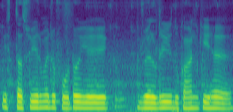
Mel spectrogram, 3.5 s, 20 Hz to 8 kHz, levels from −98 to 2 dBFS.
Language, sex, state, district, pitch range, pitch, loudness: Hindi, male, Chhattisgarh, Raipur, 145-155 Hz, 150 Hz, -13 LUFS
